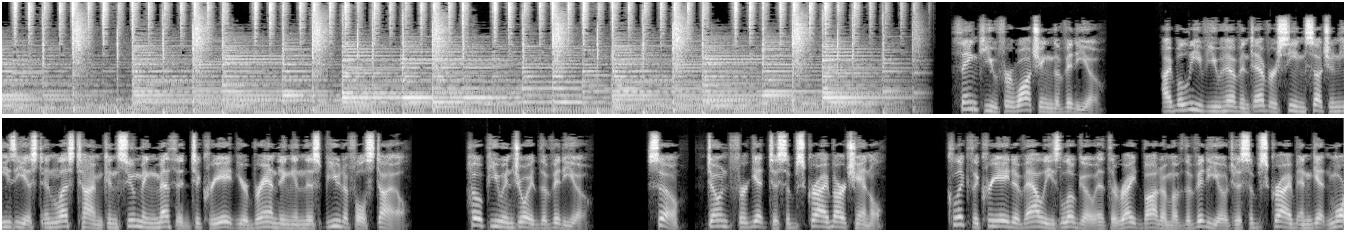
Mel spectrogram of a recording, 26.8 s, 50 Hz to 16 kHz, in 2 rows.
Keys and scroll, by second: 4.4 ctrl+v, 6.0 ctrl+s, 9.0 space.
